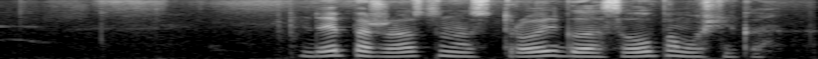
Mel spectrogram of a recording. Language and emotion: Russian, neutral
